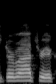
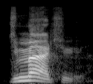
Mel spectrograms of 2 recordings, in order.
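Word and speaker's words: gematria: You can't even pronounce dramatia correctly, but you teach it." Gamatria. Like, come on now. talk about germs. You saying germs on the low, brother. You ain't saying gamatria.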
